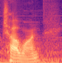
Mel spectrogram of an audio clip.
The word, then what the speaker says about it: chawan: right so chasen is more japanese pronunciation if you want to be completely correct the tawan or chawan is especially flat because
